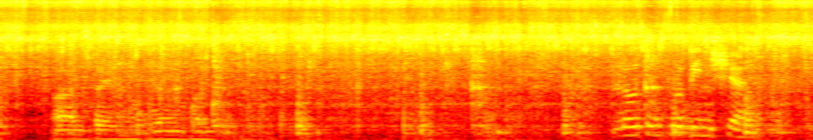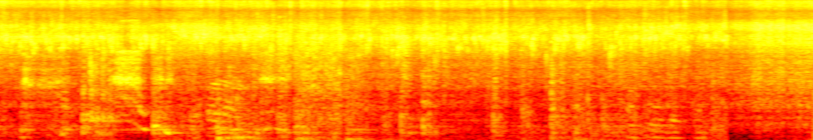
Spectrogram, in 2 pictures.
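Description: A spoon stirs and scrapes inside a metal pot.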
